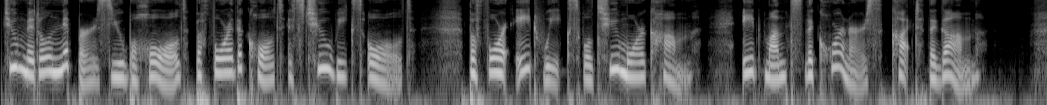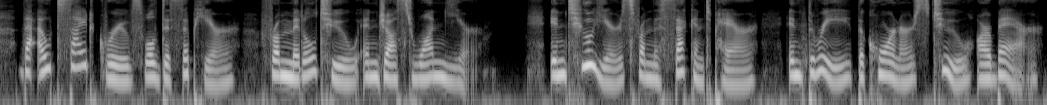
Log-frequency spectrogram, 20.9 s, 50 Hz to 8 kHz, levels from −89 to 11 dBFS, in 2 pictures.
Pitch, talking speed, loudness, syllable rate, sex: 195 Hz, 150 wpm, -19 LUFS, 4.1 syllables/s, female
